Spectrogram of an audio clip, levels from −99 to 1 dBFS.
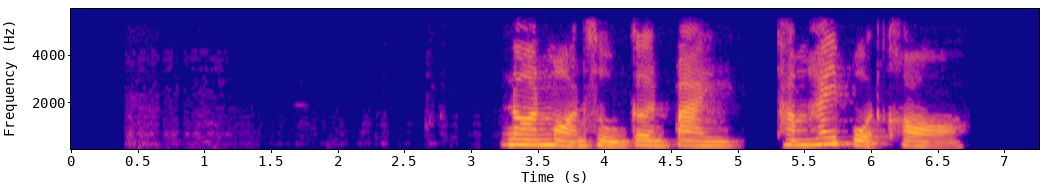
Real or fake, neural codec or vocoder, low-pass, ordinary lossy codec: real; none; 5.4 kHz; none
